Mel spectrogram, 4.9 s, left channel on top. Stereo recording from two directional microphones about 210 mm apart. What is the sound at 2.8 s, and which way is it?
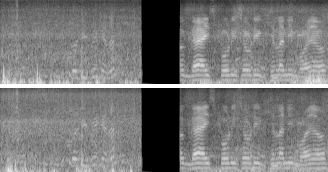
Speech, 20° right (ahead or behind).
